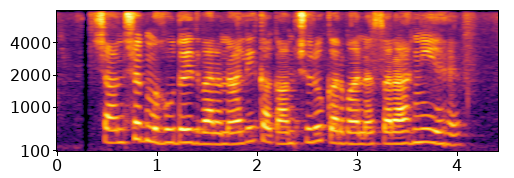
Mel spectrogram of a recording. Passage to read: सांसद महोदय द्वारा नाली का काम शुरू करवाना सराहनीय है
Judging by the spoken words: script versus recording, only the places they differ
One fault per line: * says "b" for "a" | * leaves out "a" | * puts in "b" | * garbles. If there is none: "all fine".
all fine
